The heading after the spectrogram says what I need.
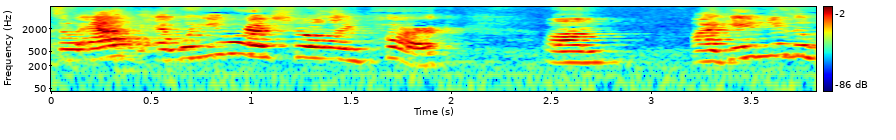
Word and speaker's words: Shoreline Park: like that also Shoreline when we get to the name Park then we change a little bit and we say Shoreline Park because usually when we tell the name of a park we usually stress the the last one Shoreline Park all right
